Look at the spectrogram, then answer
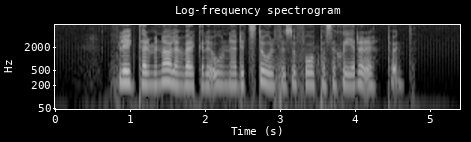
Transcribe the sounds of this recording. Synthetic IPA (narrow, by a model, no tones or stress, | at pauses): flyːɡ̚t̪ʰɛɾmɪnɑːlənvæɾkad̪əʔuːnøːd̪ɪt̪st̪uːɾfœʂɔfoːpʰasaɧeːɾaɾəpʰɵ̰ŋk̚t̪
